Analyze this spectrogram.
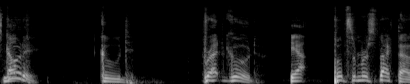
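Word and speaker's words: Goode: I mean what Josh you don't pronounce the e at the end of his name it's good yes goody no just like Brian gun it's goody good Brett good yeah put some respect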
